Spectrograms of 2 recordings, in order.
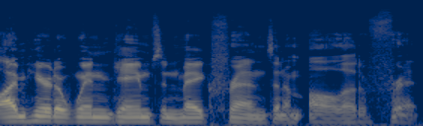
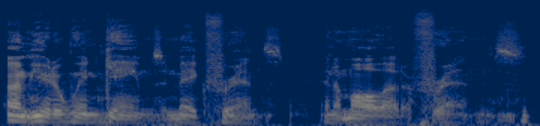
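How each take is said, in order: First: It is said in the speaker's ordinary voice. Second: It is said in a put-on action-hero voice.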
